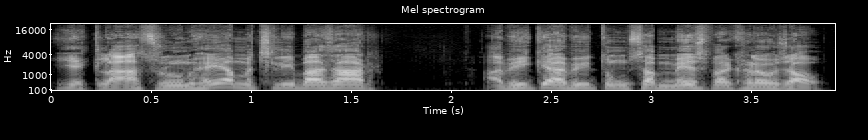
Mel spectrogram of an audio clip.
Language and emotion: Urdu, angry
